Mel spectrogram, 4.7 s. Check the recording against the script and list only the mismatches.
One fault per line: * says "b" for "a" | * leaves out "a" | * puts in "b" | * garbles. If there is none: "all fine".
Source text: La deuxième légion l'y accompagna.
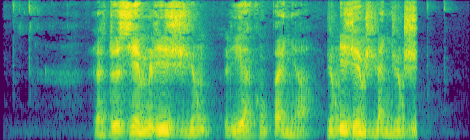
* garbles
